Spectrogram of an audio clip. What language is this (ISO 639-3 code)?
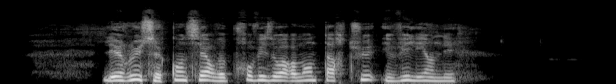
fra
